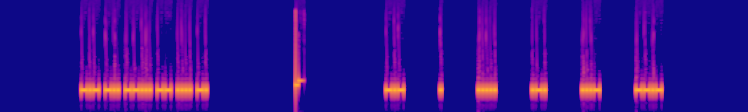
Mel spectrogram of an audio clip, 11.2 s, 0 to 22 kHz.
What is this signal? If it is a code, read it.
Morse code, heard as a keyed tone, about 40 wpm, spaced as for 20 wpm, 700 Hz. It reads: KD7MHN KE5RVQ
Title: USA Call Signs - 6 Characters - 6x Character Spacing - 40wpm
